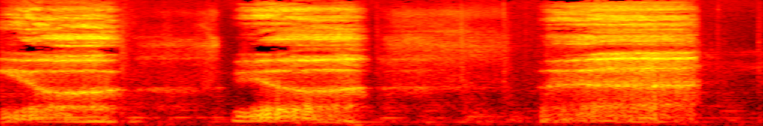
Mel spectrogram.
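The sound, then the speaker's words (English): A voice imitates heavy, labored breathing: three loud, raspy, growling breaths in a slow rhythm with short pauses between them. “And you can tell he's got labored breathing at this point.”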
